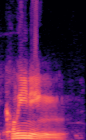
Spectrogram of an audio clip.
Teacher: there's no really hard G sound in the ing, gerund form. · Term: NG sound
